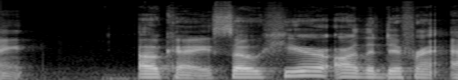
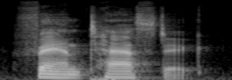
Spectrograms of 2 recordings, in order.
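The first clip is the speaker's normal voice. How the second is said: slow fantastic as fan-TAS-tic; fantastic, weight on the second syllable; correct middle stress; slower than usual. Shown as a demonstration. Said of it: "The stress falls on the second syllable".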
